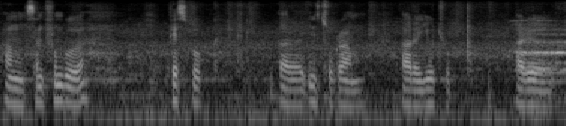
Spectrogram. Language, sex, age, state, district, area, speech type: Bodo, male, 30-45, Assam, Udalguri, urban, spontaneous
